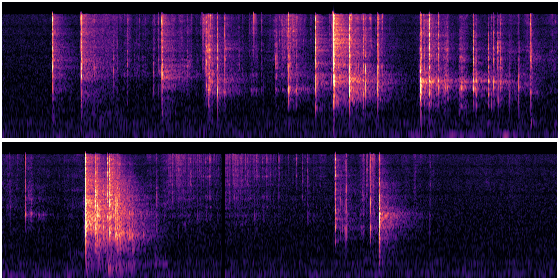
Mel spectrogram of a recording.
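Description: Small plastic makeup cases being handled: scattered clicks and taps, a scraping, rustling stretch, and one louder swish about six and a half seconds in, then two more clicks near the end.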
